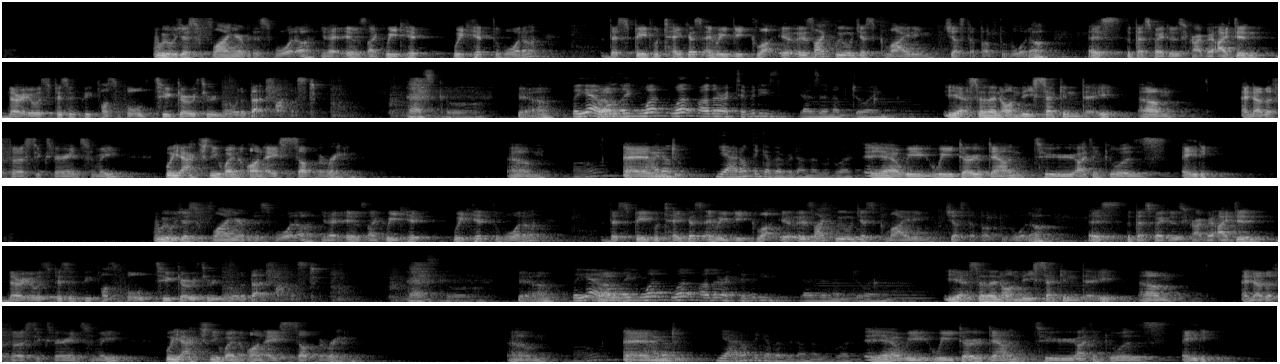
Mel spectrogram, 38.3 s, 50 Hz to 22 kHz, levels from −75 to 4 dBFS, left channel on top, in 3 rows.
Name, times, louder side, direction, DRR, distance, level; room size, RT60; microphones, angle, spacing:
voice 1, 1.5-4.2 4.5-5.4 6.0-10.4 10.9-15.8 16.8-17.0 17.9-18.3 18.7-19.0 22.2-23.9 24.1-24.5 25.1-26.7 27.2-29.1 30.6-30.9 31.7-32.3 34.1-37.6, left 3 dB, 25° left, 6 dB, 0.3 m, -30 dB
sound 1, 5.1-16.9, left 1 dB, 5° left, 2.8 m, -56 dB
voice 2, 16.8-17.6 18.5-21.6 31.2-31.6 31.9-32.2 32.7-34.0, left 5 dB, 75° left, 12 dB, 0.5 m, -33 dB
sound 2, 20.8-22.2 22.5-24.0, right 3 dB, 50° right, 1.7 m, -55 dB
6.9 x 4.0 x 5.4 m, 0.84 s
head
